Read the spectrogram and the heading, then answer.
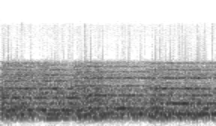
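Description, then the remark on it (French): The Redoutable, the first French nuclear submarine, sliding down its launch cradle at its launch, in an archive recording: a loud, continuous grinding rumble with a dense rattling texture, steady and unbroken for about three seconds, with no voices and a muffled, old-recording quality. “Le sous-marin glisse sur son berceau, Il a touché l'eau.”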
